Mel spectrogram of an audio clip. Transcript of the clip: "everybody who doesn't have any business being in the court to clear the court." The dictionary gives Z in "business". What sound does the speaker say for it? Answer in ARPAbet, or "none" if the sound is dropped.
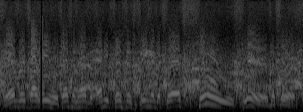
Z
